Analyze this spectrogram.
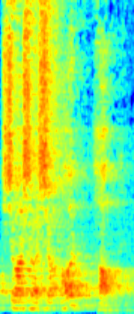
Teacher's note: जिनको बोलने में हमें गर्म वायु के जरिए, घर्षण के जरिए जो वर्ण निकलते हैं उन्हें हम ऊष्म व्यंजन बोलते हैं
